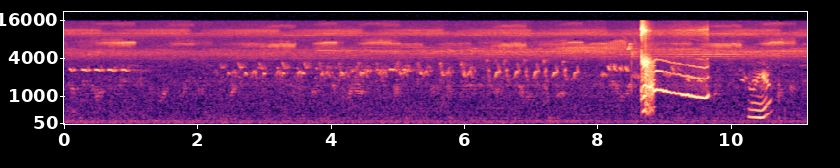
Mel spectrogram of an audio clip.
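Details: Female squirrel Serena in heat calls: after faint distant chirping, a sudden loud burst leads into a falling whistled note lasting about a second, then a short lower rising squeak follows.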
